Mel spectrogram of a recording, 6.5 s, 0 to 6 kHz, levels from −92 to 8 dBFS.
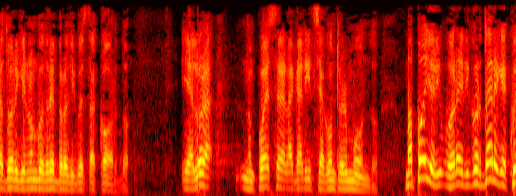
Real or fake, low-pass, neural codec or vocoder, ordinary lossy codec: real; 5.4 kHz; none; none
